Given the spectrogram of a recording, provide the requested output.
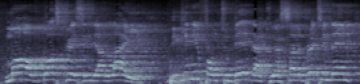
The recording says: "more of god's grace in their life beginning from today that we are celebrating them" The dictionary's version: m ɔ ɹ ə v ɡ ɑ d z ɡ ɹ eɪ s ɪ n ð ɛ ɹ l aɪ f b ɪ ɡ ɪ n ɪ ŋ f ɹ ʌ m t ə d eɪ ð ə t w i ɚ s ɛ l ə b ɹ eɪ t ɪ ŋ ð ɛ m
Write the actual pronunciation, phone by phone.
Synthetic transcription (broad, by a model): m ɔ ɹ ə v ɡ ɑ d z ɡ ɹ eɪ s ɪ n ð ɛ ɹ l aɪ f b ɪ ɡ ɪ n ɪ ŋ f ɹ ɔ m t ə d eɪ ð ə t w i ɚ s ɛ l ə b ɹ eɪ t ɪ ŋ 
